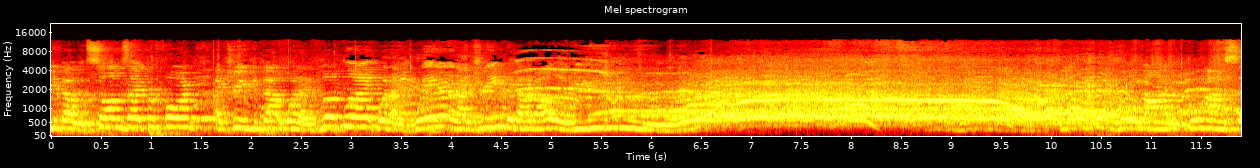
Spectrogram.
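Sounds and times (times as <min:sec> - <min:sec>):
speech: 0:00.1 - 0:01.0, 0:01.8 - 0:06.6
large crowd outside a concert cheering and whooping: 0:04.6 - 0:11.9.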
